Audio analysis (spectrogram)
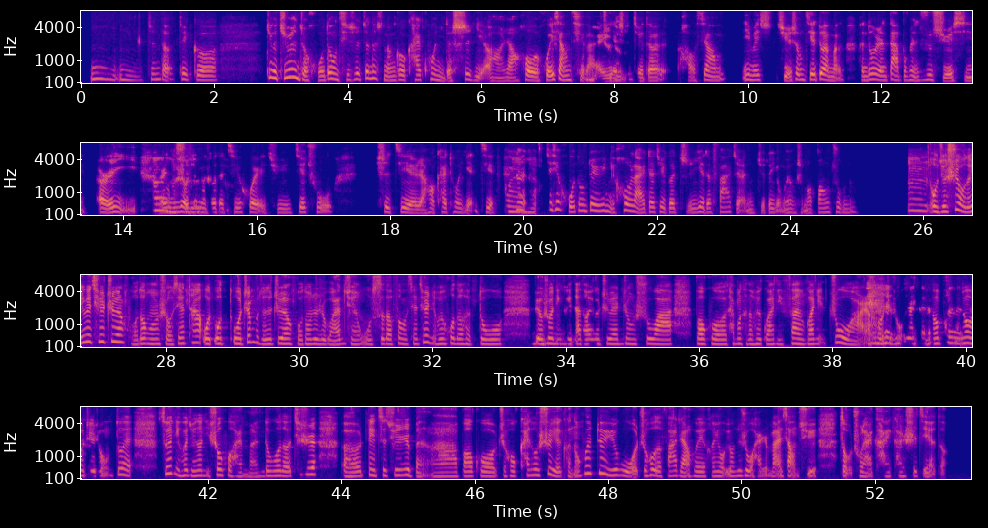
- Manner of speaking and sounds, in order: laugh
- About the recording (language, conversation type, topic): Chinese, podcast, 你愿意分享一次你参与志愿活动的经历和感受吗？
